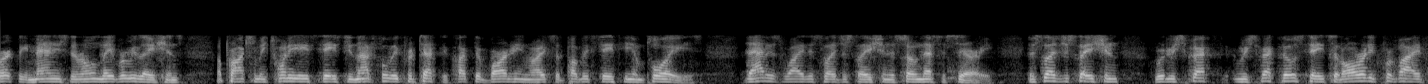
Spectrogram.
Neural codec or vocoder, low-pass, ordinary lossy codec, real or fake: codec, 16 kHz in and 24 kHz out, 1.1 kbps, FireRedTTS-2 codec; 7.2 kHz; AAC, 16 kbps; fake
